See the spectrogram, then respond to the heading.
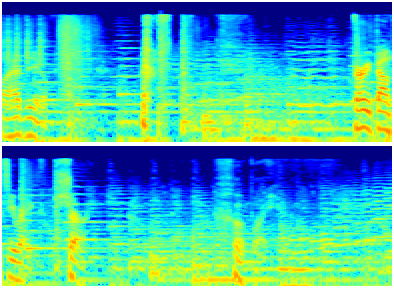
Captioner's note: laughs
